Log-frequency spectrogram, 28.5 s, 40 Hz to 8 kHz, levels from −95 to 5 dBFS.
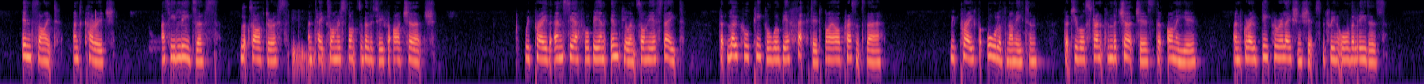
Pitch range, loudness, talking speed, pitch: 180-210 Hz, -27 LUFS, 130 wpm, 195 Hz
